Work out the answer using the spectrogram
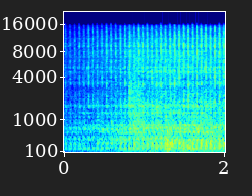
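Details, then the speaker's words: Old small all-steam-powered model engine, not run in about 20 years: quick even chuffing with steady steam hiss picking up pace; running freely, normal running. "this isn't really an RC but this is pretty friggin cool it is all steam-powered boys"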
